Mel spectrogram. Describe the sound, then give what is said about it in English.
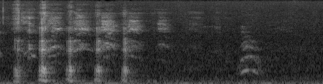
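A dog named Willie barks outside in a quick run of five or six sharp yaps, muffled, then lets out a short higher whine before falling quiet. “I can hear Willie out there starting to bark.”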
